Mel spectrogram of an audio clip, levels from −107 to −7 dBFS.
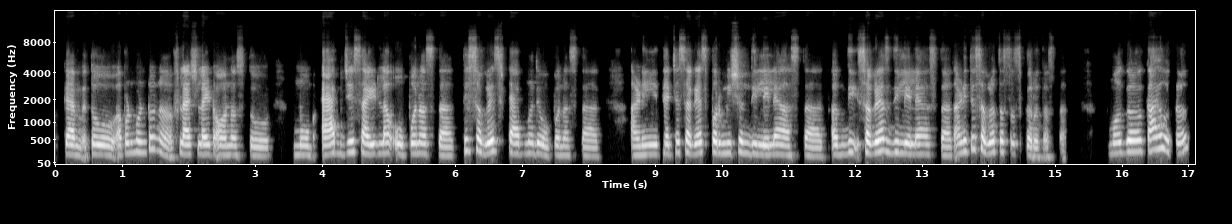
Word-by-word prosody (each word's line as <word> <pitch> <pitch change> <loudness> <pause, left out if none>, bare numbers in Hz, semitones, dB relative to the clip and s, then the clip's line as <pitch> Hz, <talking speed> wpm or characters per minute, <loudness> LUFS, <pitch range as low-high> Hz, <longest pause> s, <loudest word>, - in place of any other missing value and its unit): Cam 185 -4 +3
अ, - - -4
तो 185 -3 +2
आपण 210 +3 -2
म्हणतो 230 +5 -2
ना - - -2
फ्लॅश 190 -2 +2
लाइट 190 0 +2
ऑन 180 0 0
असतो, 180 -1 -5 0.6
मोब 180 -1 -3
ॲप 200 +3 +3
जे 225 +1 +3
साइडला 205 -2 +2 0.2
ओपन 205 +2 -1
असतात 185 -5 -1 0.2
ते 255 - -1
सगळेच 470 - +4
टॅबमध्ये 205 -1 0
ओपन 180 0 -4
असतात 170 -2 -7 0.5
आणि 185 +2 -1
त्याच्या 200 +2 -2
सगळ्याचं 210 -1 +1
परमिशन 215 0 +2
दिलेल्या 190 -1 +1
असतात, 175 -3 -3
अगदी 190 - -2
सगळ्याच 230 - +5
दिलेल्या 205 -3 0
असतात 180 -3 -5
आणि 215 +4 +1
ते 285 - -4
सगळं 435 - +3
तसंच 425 -3 -3
करत 155 -2 -2
असतात. 140 0 -12 0.7
मग 215 +2 +1 0.3
काय 260 +3 +3
होतं? 245 -7 -1
200 Hz, 140 wpm, -23 LUFS, 180-220 Hz, 0.7 s, सगळ्याच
